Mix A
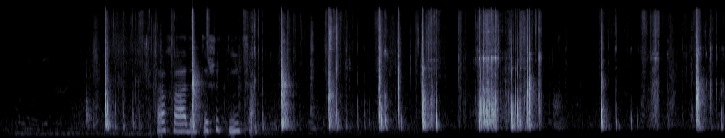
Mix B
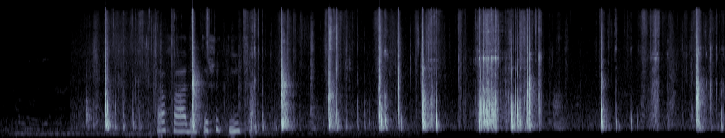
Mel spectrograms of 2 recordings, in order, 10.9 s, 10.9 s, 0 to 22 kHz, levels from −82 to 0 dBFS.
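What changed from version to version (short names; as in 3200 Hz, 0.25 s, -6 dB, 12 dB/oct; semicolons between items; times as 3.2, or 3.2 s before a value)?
background +6.0 dB; master: add low shelf 430 Hz +8 dB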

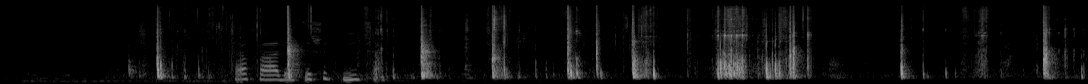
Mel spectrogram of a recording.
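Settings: speech -4.5 dB; background -7.0 dB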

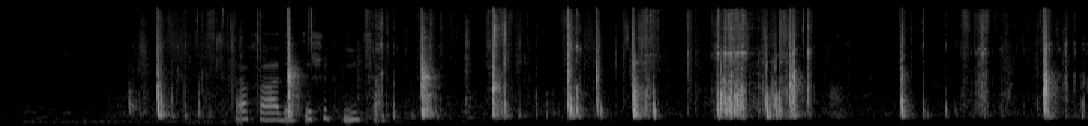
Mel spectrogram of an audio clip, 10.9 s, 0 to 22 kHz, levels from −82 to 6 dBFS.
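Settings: master: add low shelf 430 Hz -8 dB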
